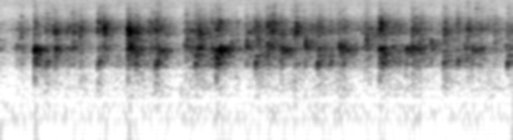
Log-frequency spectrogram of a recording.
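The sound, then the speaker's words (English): Steady applause from an audience: many hands clapping at once in a dense, crackling wash that holds at a fairly even level for a couple of seconds, with no voices. “Big round of applause for her.”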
